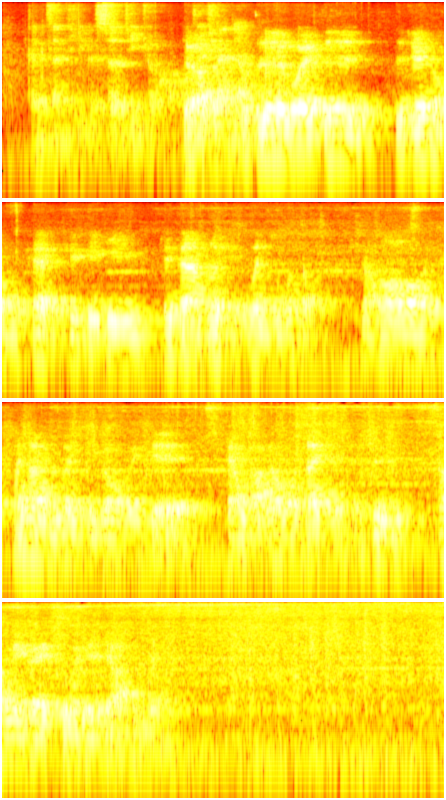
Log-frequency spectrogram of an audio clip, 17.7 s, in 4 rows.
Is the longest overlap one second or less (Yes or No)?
No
